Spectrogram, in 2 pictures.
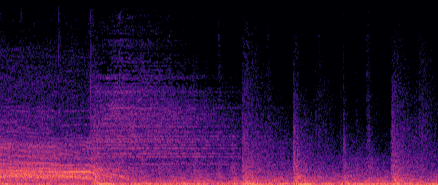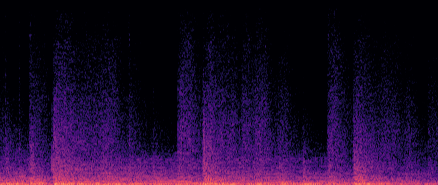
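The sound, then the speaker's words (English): Crowd noise at a demonstration in Cannock: a loud, dense roar of many voices that swells and surges in a loose repeating rhythm, sustained through the whole stretch. “I hope you enjoyed that high-energy intro from our biggest demonstration to date, the demonstration down in Cannock.”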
